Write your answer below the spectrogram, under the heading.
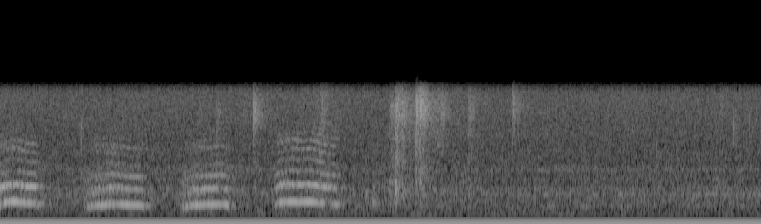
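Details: Shetland Sheepdog puppies, six weeks old, in a big agility playpen; four short, even, moaning whines about a second apart, followed by light knocks and rustling.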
